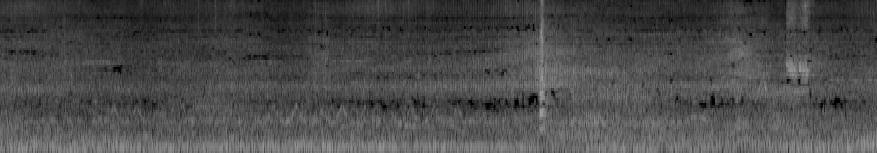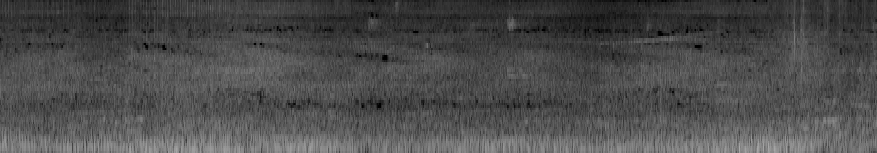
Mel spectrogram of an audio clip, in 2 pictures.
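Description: Outdoor traffic ambience: a steady low rumble of vehicles with faint voices in the background, and an engine note that rises and falls in the second half. A single sharp click comes about eight seconds in.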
